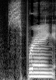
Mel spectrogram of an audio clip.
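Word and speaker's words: sprang: a spraying work method no i didn't mispronounce spring it's spraying spr ang work method um and according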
